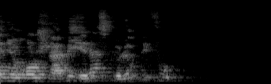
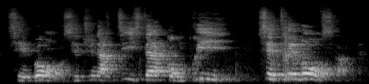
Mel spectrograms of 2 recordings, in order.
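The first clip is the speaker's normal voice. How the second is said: rising, loud praise; excited approval; 4 semitones higher, 7 dB louder than usual. Acted. Father praises his daughter as a true artist, excited. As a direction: build to a proud exclamation.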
